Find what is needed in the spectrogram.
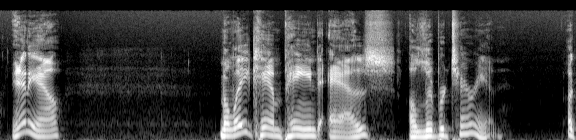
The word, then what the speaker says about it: Milei: Javier Milei. It's spelled M-I-L-E-I. Some circles, depending on which language you speak, it could be pronounced Javier Milei.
